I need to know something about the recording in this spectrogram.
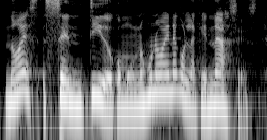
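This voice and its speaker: A woman's voice: medium pitch, expressive, a little fast, darkish tone. A woman with a Venezuelan accent, co-hosting a podcast in casual chat, blunt and slangy, telling stories with animation. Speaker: podcast co-host.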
